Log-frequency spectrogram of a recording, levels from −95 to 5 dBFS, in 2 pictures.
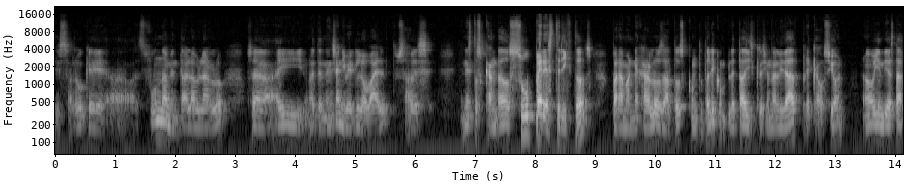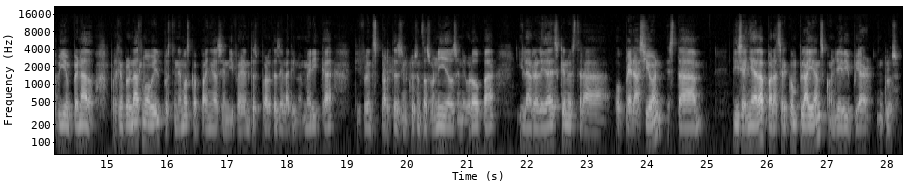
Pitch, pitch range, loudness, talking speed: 100 Hz, 90-105 Hz, -35 LUFS, 155 wpm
